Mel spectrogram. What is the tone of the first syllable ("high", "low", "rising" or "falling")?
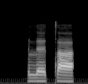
low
